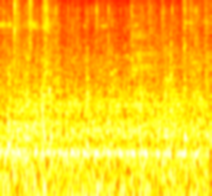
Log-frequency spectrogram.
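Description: Semi truck's diesel engine and road noise heard from inside the cab while driving, a steady rumble with a constant hum.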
